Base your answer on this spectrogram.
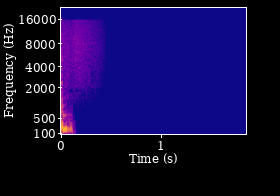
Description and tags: Dubstep Snare 8
A fully synthesized snare that was heavily processed and over-sampled.
processed, glitch, hard, snare, adriak, FL-Studio, pitched, over-sampled, punchy, hop, dubstep, skrillex, dnb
